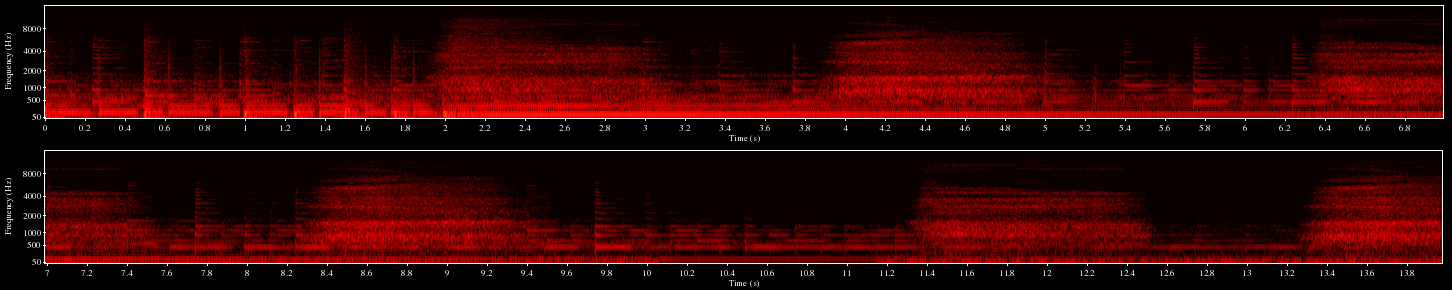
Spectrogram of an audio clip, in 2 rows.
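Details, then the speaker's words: Adult male (born 1993) in a respiratory examination, stethoscope on the chest during deep mouth breaths at his own pace: normal vesicular breath sounds without crackles, wheeze or stridor. "normal vesicular breath sounds are heard without cripples wheezing or strider"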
